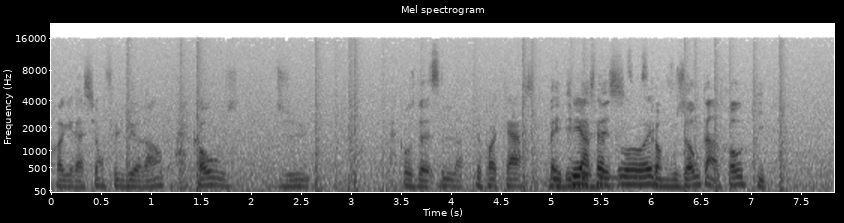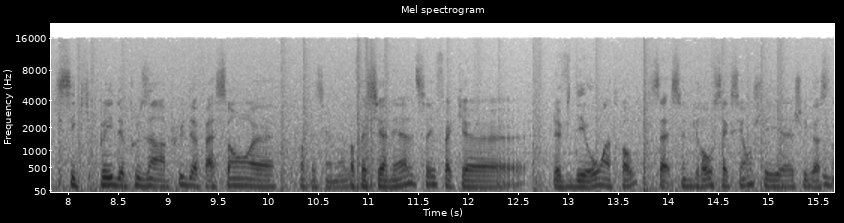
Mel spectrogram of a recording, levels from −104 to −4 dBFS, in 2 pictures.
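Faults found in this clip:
No system faults found in the speech path; the only steady background is ordinary room noise picked up at the microphone, sitting about 13 dB below the speech level.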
